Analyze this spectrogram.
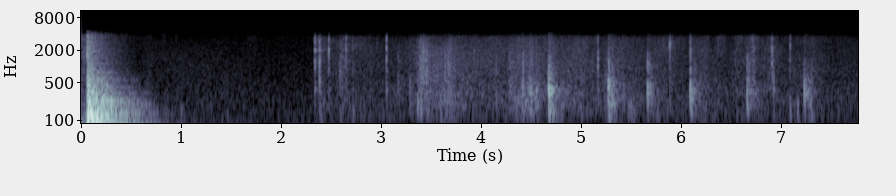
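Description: A house's front door thuds shut at night with a deep, booming knock that fades out, followed after a short pause by a scatter of light clicks and rattles, like a latch and handle settling.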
